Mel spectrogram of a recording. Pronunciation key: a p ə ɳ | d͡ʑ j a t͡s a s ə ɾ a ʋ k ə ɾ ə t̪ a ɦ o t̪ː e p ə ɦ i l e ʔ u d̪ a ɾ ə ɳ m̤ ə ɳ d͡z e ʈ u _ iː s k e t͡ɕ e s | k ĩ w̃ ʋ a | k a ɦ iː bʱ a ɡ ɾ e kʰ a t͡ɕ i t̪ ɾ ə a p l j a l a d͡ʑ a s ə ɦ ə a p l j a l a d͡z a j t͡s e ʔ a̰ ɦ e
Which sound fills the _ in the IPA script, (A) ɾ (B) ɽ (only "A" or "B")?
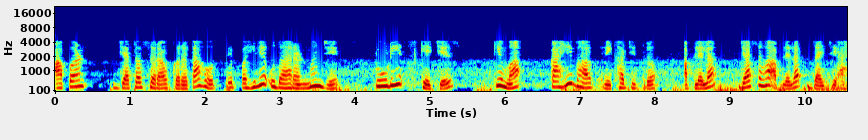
B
